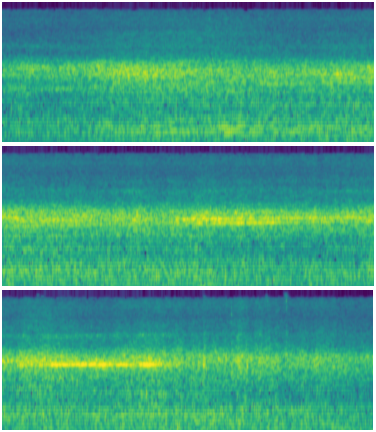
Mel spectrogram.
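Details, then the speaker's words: Motorcycle with a properly sized external intake, running Pertalite fuel yet performing like Pertamax: a loud, airy intake roar at small throttle grows louder as the throttle opens a little more. Healthy engine breathing through an open intake. "Ini sudah keras gitu ya. Kalau misalnya dipetot dikit gitu wis makin keras lagi suaranya."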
